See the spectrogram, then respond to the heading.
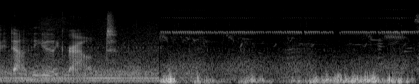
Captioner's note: insect sound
